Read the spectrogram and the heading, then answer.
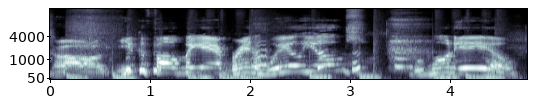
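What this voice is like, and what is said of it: Put-on Southern American accent. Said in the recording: “in your best Southern accent”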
